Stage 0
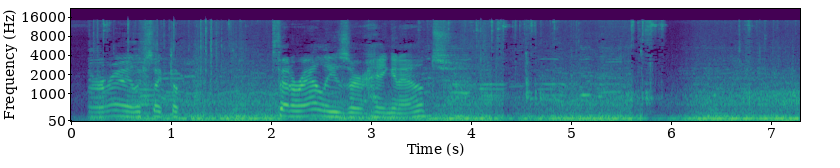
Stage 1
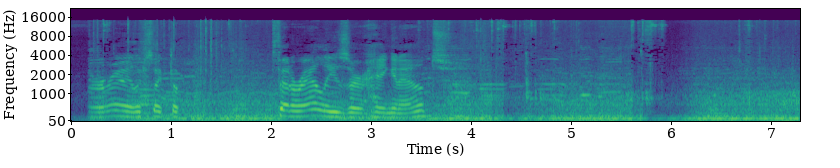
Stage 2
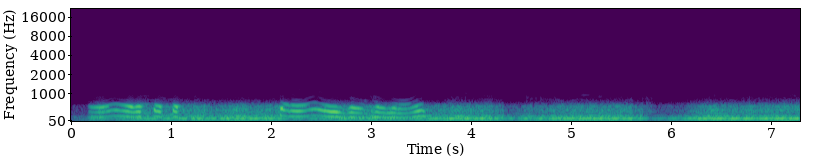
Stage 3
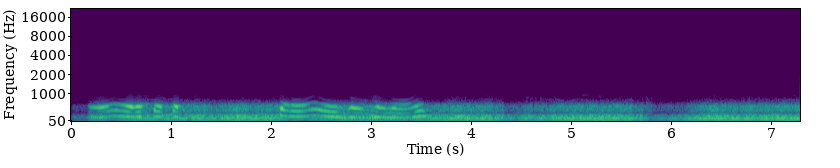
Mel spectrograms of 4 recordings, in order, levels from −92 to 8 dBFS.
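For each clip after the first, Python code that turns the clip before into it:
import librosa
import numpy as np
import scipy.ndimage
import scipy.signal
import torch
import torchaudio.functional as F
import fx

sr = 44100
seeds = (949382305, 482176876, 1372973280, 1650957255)

y1 = fx.dynamic_eq(x, sr, hz=430.0, q=1.0, threshold_db=-38.0, ratio=4.0, max_db=8)
y2 = scipy.signal.sosfilt(scipy.signal.cheby1(6, 6, 560.0, 'lowpass', fs=sr, output='sos'), y1)
y2 = y2 * 10.0 ** (-2.0 / 20.0)
y3 = fx.fixed_phaser(y2, sr, hz=340.0, stages=6)
y3 = y3 * 10.0 ** (5.0 / 20.0)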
